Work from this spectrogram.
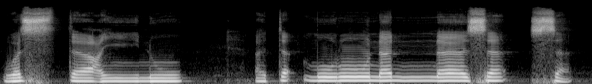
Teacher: Kemudian huruf sin gitu juga nanti diperbaiki ya. Sin diperbanyak lagi anginnya. Wasta'inu atamuruna nasa sa benar-benar banyak anginnya ya.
